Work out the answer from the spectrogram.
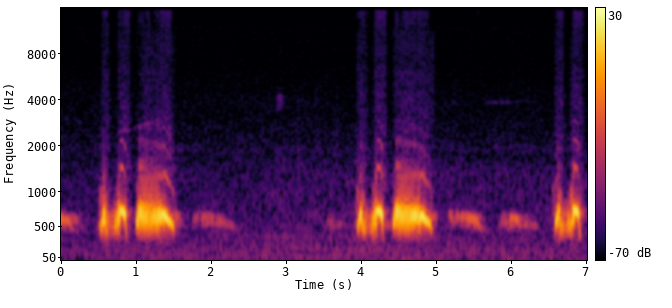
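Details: Spotted dove cooing to stimulate other doves to coo: two phrases of low, hollow notes about three seconds apart, each a pair of short coos, then a long drawn-out coo and soft trailing notes, with a third phrase beginning at the end.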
